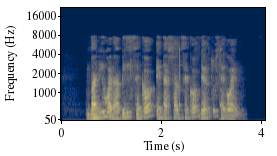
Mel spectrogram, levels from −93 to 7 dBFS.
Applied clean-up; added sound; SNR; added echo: neural mask model DeepFilterNet 3.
